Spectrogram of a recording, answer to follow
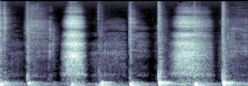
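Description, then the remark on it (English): A voice imitates the heavy, ragged breathing of two young men running through the woods in a race: quick rhythmic huffs and gasps, with soft thumps marking each breath. “In which there's no music and just the diegetic sound of two young men running through the woods. Breathing heavily.”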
